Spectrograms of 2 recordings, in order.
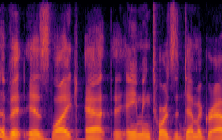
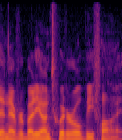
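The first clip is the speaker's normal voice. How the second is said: usual speaking voice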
